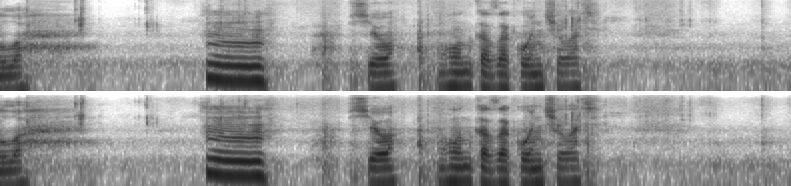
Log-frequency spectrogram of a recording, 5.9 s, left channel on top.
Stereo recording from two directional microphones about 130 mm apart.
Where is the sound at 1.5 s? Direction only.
Centre (ahead or behind).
